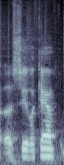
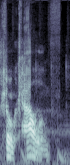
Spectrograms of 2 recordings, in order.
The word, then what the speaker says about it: coelacanth: handle, so like the coelacanth, which fuck, even if a kid can't even imagine. I mean, it's not phonetically spelled at all, so that's kind of forgiven. That was cocalanth in my head.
